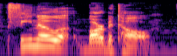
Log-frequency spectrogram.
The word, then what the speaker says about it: phenobarbital: and each took, now here we go with the names, each took phenobarbital. It's a sedative that was prescribed to Emil to calm their nerves. – That is actually how you say it.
